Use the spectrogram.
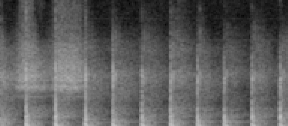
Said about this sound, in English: Who is that knocking?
